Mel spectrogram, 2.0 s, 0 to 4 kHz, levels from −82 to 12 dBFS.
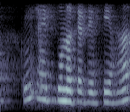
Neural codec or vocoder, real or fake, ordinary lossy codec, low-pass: codec, 16 kHz, about 1 kbps, DyCAST, with the encoder's durations; fake; none; 3.6 kHz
